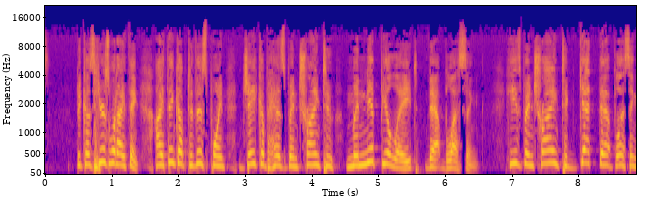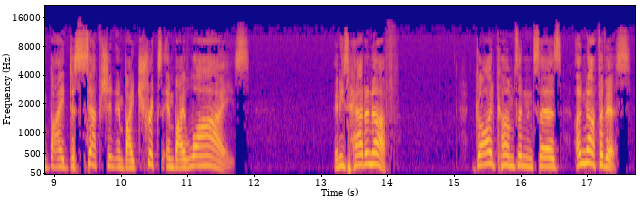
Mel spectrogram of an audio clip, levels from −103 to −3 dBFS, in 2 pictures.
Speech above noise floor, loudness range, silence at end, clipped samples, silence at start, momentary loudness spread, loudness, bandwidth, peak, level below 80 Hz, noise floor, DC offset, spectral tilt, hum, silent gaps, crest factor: 38 dB; 5 LU; 0.1 s; under 0.1%; 0 s; 8 LU; -20 LUFS; 13.5 kHz; -2 dBFS; -62 dBFS; -57 dBFS; under 0.1%; -3.5 dB/octave; none; none; 18 dB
